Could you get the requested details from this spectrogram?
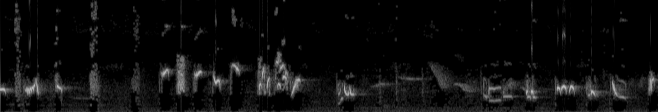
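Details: Loud, clear leafbird song used to lure birds for trapping: a rich medley of sharp whistles, rapid chips and warbled slurs, changing phrase after phrase with short gaps, ending in repeated clipped whistles.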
